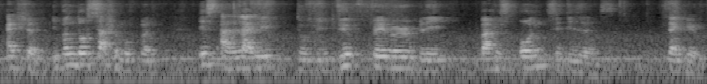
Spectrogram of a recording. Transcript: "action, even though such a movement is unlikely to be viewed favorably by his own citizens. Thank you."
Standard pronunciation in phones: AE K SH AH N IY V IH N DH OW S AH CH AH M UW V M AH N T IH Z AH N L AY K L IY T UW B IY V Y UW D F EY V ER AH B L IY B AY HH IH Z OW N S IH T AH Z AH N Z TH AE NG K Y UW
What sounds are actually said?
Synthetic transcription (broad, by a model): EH K SH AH N IY V IH N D OW S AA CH AH M UW V M AH N T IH S AH N L AY K L IY T UW B IY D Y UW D F EY V ER AH B L IY B AY HH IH S OW N S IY T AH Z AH N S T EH NG K Y UW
